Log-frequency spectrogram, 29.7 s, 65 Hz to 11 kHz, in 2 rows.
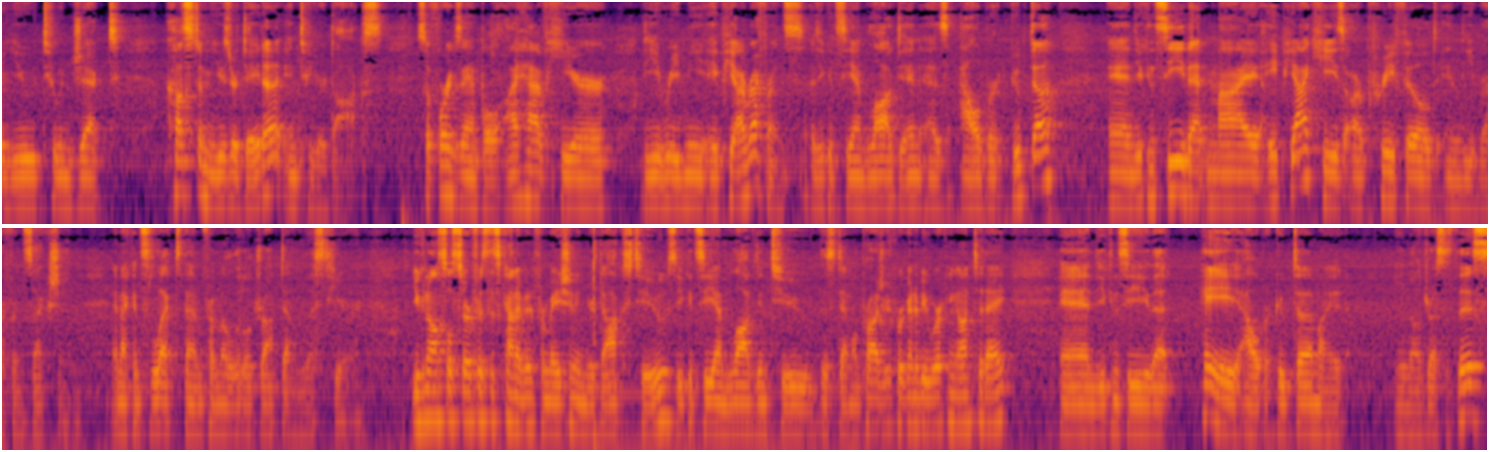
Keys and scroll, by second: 4.3 super+Tab.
